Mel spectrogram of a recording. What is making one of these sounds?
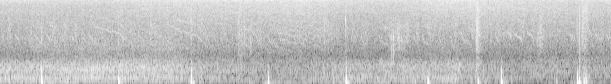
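An axe chops into a tree trunk with regular thuds.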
